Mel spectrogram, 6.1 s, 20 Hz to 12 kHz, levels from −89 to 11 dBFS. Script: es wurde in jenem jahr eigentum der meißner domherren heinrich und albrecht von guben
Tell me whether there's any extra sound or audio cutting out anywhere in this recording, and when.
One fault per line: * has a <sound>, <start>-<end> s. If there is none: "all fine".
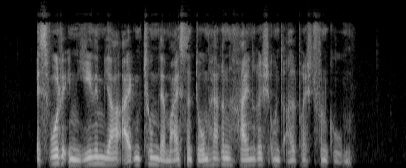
all fine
